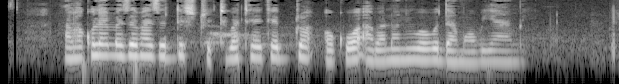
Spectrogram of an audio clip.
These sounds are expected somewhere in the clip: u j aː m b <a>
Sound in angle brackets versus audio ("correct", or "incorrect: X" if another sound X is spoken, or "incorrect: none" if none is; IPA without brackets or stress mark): incorrect: i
